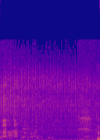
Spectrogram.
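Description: Quiet street ambience: a steady low hum of traffic, with faint indistinct sounds over it and the start of a man's speech at the very end.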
